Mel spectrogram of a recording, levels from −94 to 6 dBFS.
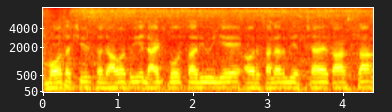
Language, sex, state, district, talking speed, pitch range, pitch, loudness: Hindi, male, Maharashtra, Mumbai Suburban, 230 wpm, 135-145 Hz, 140 Hz, -14 LUFS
